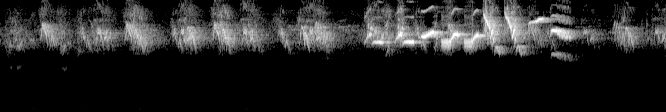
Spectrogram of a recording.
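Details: A Braddock double-collared seedeater sings in the morning, first soft buzzy notes roughly twice a second, then a loud burst of quick whistled slurs and sharp chips, in the tui tui zel zel style.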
